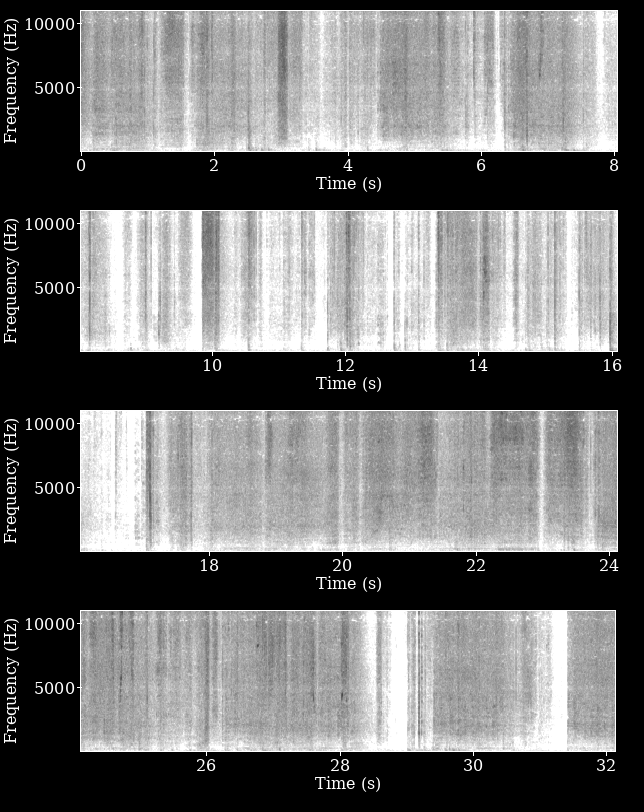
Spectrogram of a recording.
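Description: Cardboard box flaps and foam padding being handled around a packed barber chair: irregular rubbing, scraping and rustling, with a sharp knock about halfway through.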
